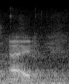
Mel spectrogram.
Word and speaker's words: Aodh: I'm told the correct pronunciation is AID, which is the alarming service for OpenStack. So it can. For some reason, I thought it was an acronym. No, it's an Irish name.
